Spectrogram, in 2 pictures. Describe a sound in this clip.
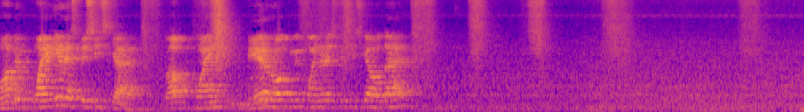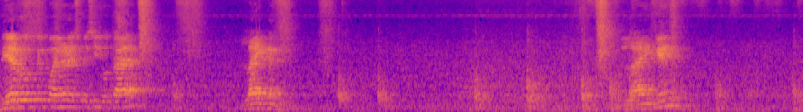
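A young man lectures calmly and clearly through a close microphone, with pauses.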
